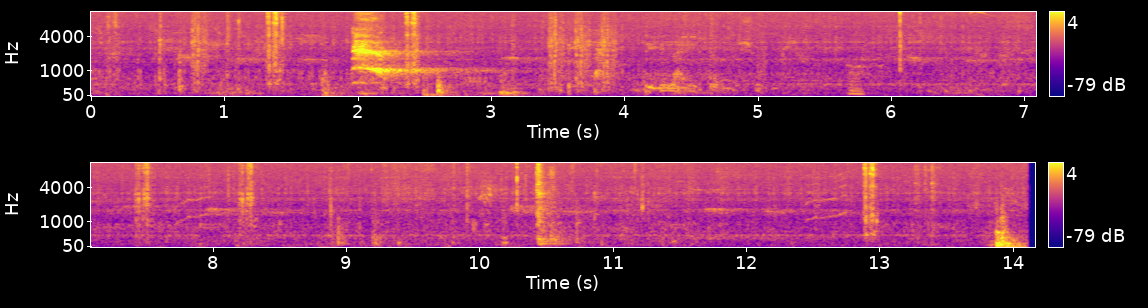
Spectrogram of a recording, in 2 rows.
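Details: A chital (spotted deer) in Kabini National Park gives one loud, shrill, falling alarm bark near the start, then quiet forest ambience; a male leopard later emerged from the bushes after about 10 minutes.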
